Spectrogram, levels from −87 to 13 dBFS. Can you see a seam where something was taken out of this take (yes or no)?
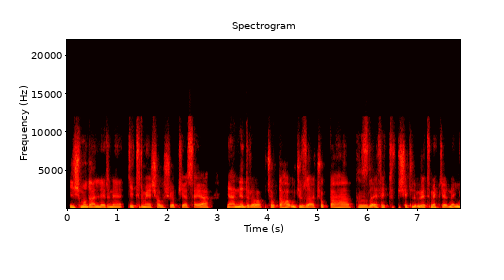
no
